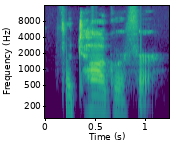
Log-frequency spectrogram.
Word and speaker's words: photographer: or the fourth photographer I hope you said the second syllable photographer let's try another one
